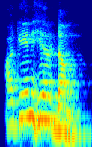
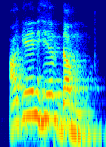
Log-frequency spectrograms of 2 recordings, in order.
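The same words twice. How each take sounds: The two takes are said the same way.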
